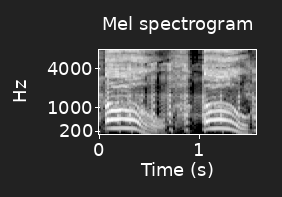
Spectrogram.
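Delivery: high falsetto shriek of alarm, mocking; mock panicked shriek. Friend hears about herpes, mock horrified shriek.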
